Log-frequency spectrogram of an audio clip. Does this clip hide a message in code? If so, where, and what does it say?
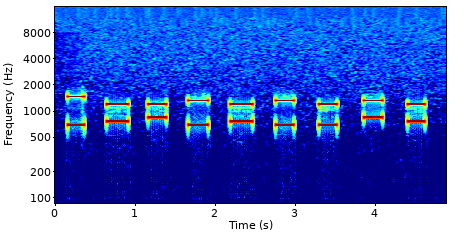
Yes: DTMF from 0.2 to 4.7 s, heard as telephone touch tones, dialled by hand, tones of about 240 ms. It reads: 347242184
